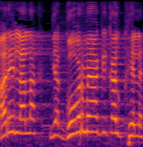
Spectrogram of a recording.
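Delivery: high, fond, motherly scolding tone.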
